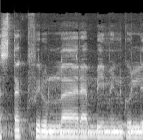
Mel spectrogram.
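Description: A man's voice reciting an Arabic istighfar, a prayer for forgiveness, in a slow melodic chant. After a short break about half a second in, he holds long, steady notes.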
